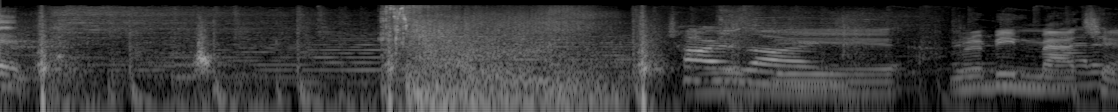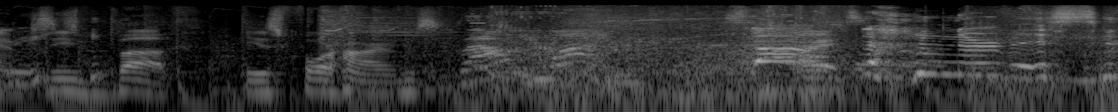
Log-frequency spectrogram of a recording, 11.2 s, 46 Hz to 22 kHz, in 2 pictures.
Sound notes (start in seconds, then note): 0.1 adventure music; 1.9 flames burst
